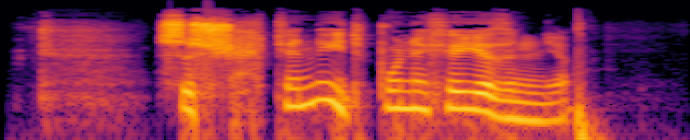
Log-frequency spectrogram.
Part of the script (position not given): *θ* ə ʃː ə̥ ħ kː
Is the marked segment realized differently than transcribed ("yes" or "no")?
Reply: yes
